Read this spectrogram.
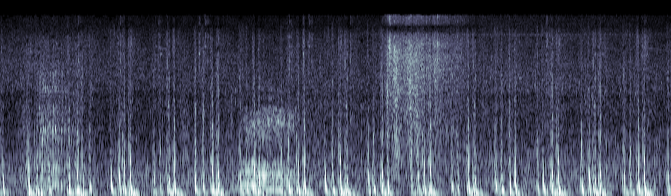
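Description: A horse's hooves thud in a steady gallop.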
